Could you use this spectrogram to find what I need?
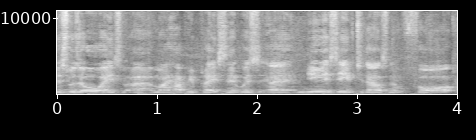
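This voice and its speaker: A man with an English accent at medium pitch and a fairly quick pace, with audible room echo and music in the background. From England, London. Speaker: comedian. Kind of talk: interview. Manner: talkative.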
